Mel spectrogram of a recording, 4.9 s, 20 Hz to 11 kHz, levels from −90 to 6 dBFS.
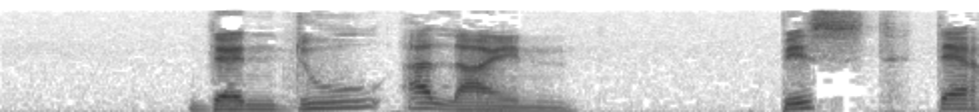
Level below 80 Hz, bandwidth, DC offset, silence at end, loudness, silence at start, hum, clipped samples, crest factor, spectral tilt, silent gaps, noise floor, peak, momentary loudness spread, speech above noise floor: -54 dBFS; 8.2 kHz; under 0.1%; 0 s; -21 LUFS; 0.95 s; none; under 0.1%; 22 dB; -2.5 dB/octave; none; -61 dBFS; -2 dBFS; 14 LU; 38 dB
